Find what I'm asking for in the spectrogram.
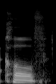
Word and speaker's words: Cobh: My sister-in-law, her brother played with Roy Keane for about 2 or 3 months when he was at Cove Ramblers before he went up to do the Irish. – Is it Cove? – Cove. Spelled C-O-B-H. – Did you say Cove?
